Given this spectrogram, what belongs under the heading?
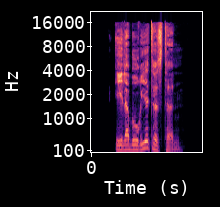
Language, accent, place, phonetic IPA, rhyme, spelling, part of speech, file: German, Germany, Berlin, [elaboˈʁiːɐ̯təstn̩], -iːɐ̯təstn̩, elaboriertesten, adjective, De-elaboriertesten.ogg
- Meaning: 1. superlative degree of elaboriert 2. inflection of elaboriert: strong genitive masculine/neuter singular superlative degree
